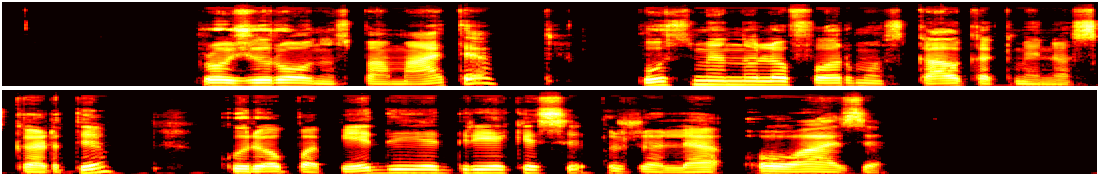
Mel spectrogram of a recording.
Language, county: Lithuanian, Kaunas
